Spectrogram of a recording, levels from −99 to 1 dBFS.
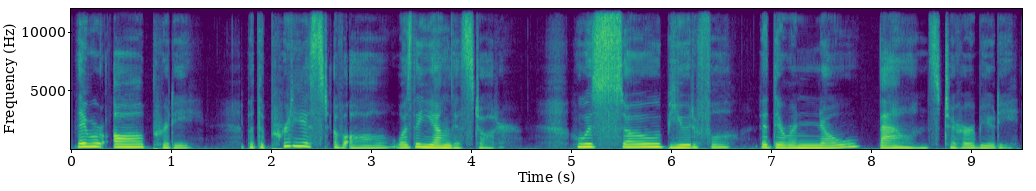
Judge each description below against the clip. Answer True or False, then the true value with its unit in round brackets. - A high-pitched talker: True (210 Hz)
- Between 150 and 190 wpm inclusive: True (160 wpm)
